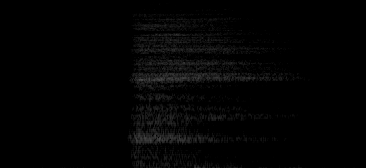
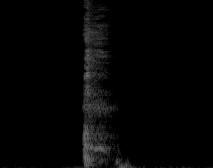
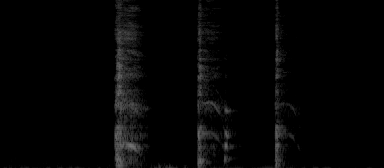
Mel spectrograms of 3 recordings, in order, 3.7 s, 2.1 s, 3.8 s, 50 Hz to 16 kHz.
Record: {"exhalation_length": "3.7 s", "exhalation_amplitude": 155, "exhalation_signal_mean_std_ratio": 0.59, "cough_length": "2.1 s", "cough_amplitude": 993, "cough_signal_mean_std_ratio": 0.3, "three_cough_length": "3.8 s", "three_cough_amplitude": 1184, "three_cough_signal_mean_std_ratio": 0.3, "survey_phase": "beta (2021-08-13 to 2022-03-07)", "age": "45-64", "gender": "Female", "wearing_mask": "No", "symptom_none": true, "smoker_status": "Never smoked", "respiratory_condition_asthma": false, "respiratory_condition_other": false, "recruitment_source": "REACT", "submission_delay": "0 days", "covid_test_result": "Negative", "covid_test_method": "RT-qPCR"}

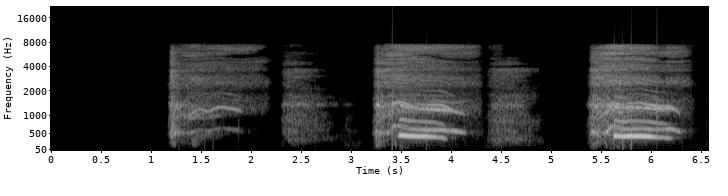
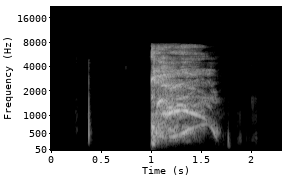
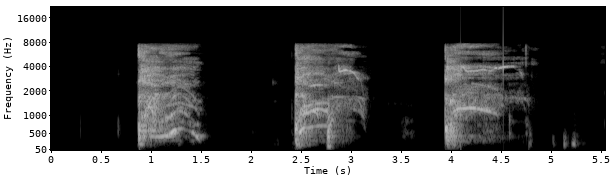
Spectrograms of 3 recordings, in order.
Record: {"exhalation_length": "6.6 s", "exhalation_amplitude": 18485, "exhalation_signal_mean_std_ratio": 0.53, "cough_length": "2.3 s", "cough_amplitude": 29380, "cough_signal_mean_std_ratio": 0.42, "three_cough_length": "5.5 s", "three_cough_amplitude": 30382, "three_cough_signal_mean_std_ratio": 0.49, "survey_phase": "beta (2021-08-13 to 2022-03-07)", "age": "18-44", "gender": "Male", "wearing_mask": "No", "symptom_new_continuous_cough": true, "symptom_runny_or_blocked_nose": true, "symptom_fatigue": true, "symptom_fever_high_temperature": true, "symptom_headache": true, "symptom_onset": "3 days", "smoker_status": "Ex-smoker", "respiratory_condition_asthma": true, "respiratory_condition_other": false, "recruitment_source": "Test and Trace", "submission_delay": "2 days", "covid_test_result": "Positive", "covid_test_method": "ePCR"}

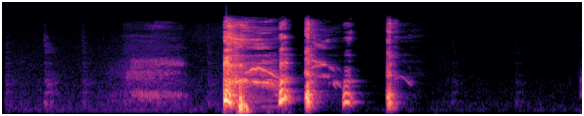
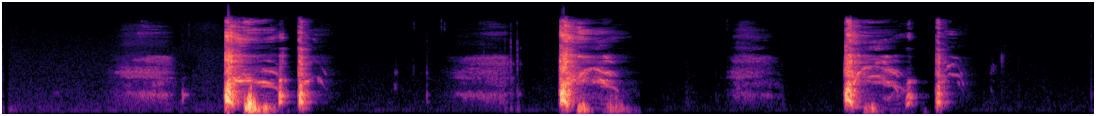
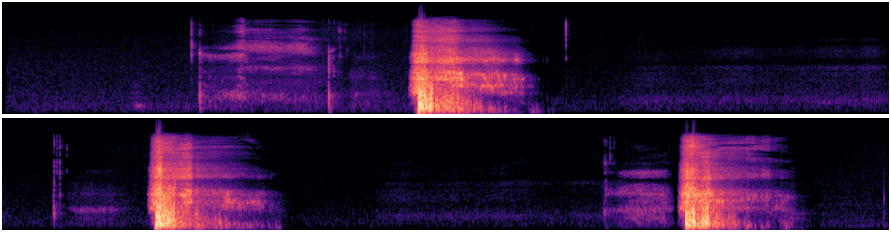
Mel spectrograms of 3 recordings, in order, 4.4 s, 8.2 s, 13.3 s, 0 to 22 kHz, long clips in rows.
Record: {"cough_length": "4.4 s", "cough_amplitude": 29748, "cough_signal_mean_std_ratio": 0.24, "three_cough_length": "8.2 s", "three_cough_amplitude": 32707, "three_cough_signal_mean_std_ratio": 0.21, "exhalation_length": "13.3 s", "exhalation_amplitude": 32768, "exhalation_signal_mean_std_ratio": 0.19, "survey_phase": "beta (2021-08-13 to 2022-03-07)", "age": "18-44", "gender": "Female", "wearing_mask": "No", "symptom_cough_any": true, "symptom_runny_or_blocked_nose": true, "symptom_fatigue": true, "smoker_status": "Never smoked", "respiratory_condition_asthma": false, "respiratory_condition_other": false, "recruitment_source": "Test and Trace", "submission_delay": "0 days", "covid_test_result": "Negative", "covid_test_method": "LFT"}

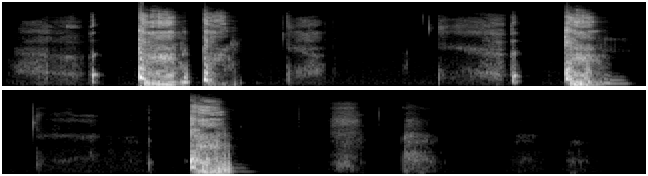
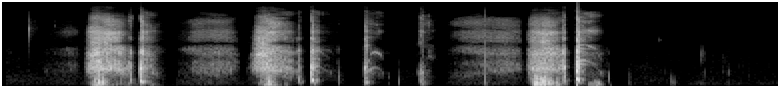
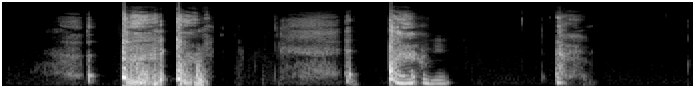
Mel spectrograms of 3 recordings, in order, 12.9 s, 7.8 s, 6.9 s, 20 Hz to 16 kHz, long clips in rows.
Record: {"three_cough_length": "12.9 s", "three_cough_amplitude": 32768, "three_cough_signal_mean_std_ratio": 0.23, "exhalation_length": "7.8 s", "exhalation_amplitude": 32768, "exhalation_signal_mean_std_ratio": 0.32, "cough_length": "6.9 s", "cough_amplitude": 32768, "cough_signal_mean_std_ratio": 0.3, "survey_phase": "beta (2021-08-13 to 2022-03-07)", "age": "18-44", "gender": "Female", "wearing_mask": "No", "symptom_runny_or_blocked_nose": true, "symptom_sore_throat": true, "symptom_onset": "5 days", "smoker_status": "Never smoked", "respiratory_condition_asthma": false, "respiratory_condition_other": false, "recruitment_source": "REACT", "submission_delay": "6 days", "covid_test_result": "Negative", "covid_test_method": "RT-qPCR", "influenza_a_test_result": "Negative", "influenza_b_test_result": "Negative"}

